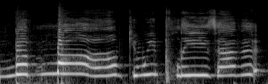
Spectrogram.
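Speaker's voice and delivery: very high put-on child voice; whiny drawn-out mock begging to mom; pleading kids. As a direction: imitate kids wheedling for a dog. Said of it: "And they're like".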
